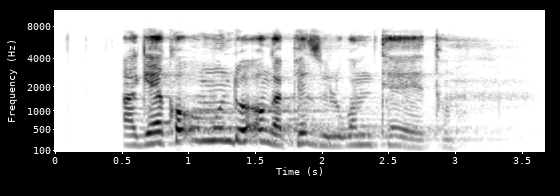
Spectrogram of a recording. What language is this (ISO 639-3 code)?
nbl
